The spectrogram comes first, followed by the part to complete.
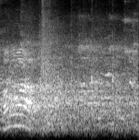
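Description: Squash ball being struck by rackets and hitting the court walls and floor during a rally: a couple of sharp, separate hits, one under a second in and one near the end.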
